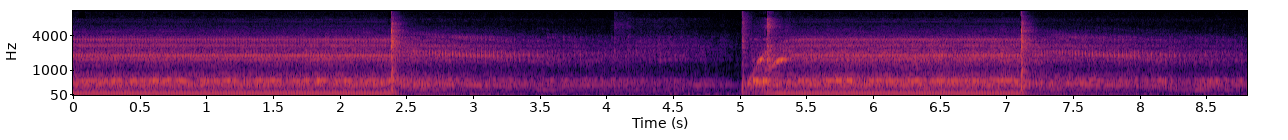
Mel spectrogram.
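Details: 1958 Croatia single-phase motor from Zagreb, converted to a grinder, reassembled with new lead and centrifugal switch wires reconnected: loud mains hum at start, click as start winding drops out, quieter even run; restarts the same, healthy.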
